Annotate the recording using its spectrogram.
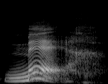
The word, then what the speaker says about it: mer: O R a gente pronuncia, o E que vem depois a gente não pronuncia, o R da garganta que a gente vai ver em outra aula, e o E accent grave, sempre bem aberto, por isso, mer. Mer.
